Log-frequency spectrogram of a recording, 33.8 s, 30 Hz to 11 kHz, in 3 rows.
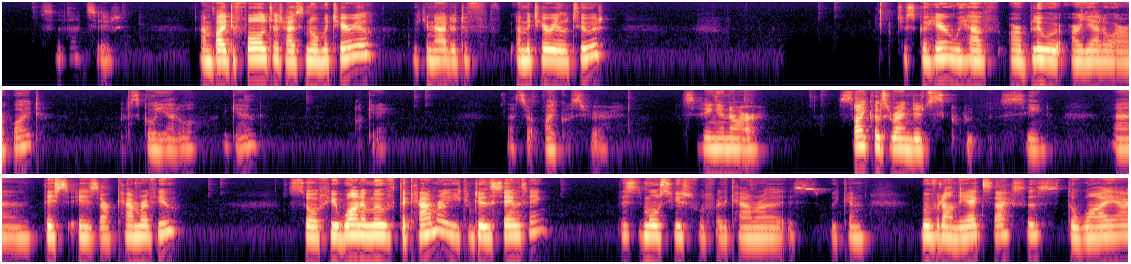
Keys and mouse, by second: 0.5-1.1 middle drag, 1.9 middle drag, 8.1-12.6 drag, 13.5-14.2 middle drag, 18.2-18.5 middle drag, 21.4 KP_0, 23.6 click, 24.5 click, 28.0-29.5 drag, 30.0-31.9 drag, 32.5-33.8 drag.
